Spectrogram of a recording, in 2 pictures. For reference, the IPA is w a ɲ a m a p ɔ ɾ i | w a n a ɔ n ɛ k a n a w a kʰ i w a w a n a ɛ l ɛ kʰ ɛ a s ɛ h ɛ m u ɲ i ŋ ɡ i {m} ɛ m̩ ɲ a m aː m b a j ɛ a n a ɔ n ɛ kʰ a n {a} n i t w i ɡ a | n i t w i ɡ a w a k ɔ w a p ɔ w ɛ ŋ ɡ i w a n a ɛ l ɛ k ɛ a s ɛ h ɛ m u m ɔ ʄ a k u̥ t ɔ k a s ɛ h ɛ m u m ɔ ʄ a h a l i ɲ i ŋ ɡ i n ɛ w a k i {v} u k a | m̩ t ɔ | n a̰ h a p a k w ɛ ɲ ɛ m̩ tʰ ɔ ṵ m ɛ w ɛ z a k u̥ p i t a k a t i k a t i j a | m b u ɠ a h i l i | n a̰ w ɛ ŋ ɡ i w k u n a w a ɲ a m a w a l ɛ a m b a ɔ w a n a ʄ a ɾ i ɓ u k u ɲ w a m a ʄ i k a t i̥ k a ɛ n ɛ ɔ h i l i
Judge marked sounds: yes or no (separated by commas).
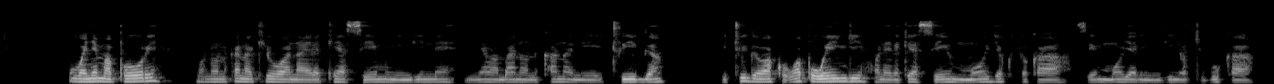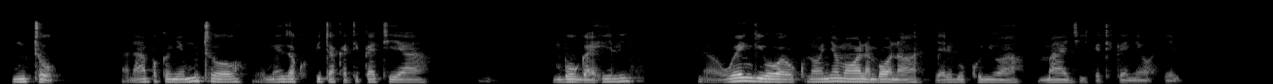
no, yes, yes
